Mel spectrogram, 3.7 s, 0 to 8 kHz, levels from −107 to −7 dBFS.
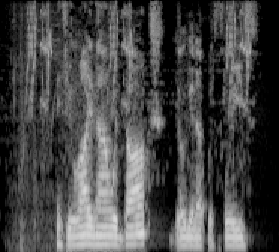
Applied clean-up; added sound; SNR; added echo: classical method spectral subtraction.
